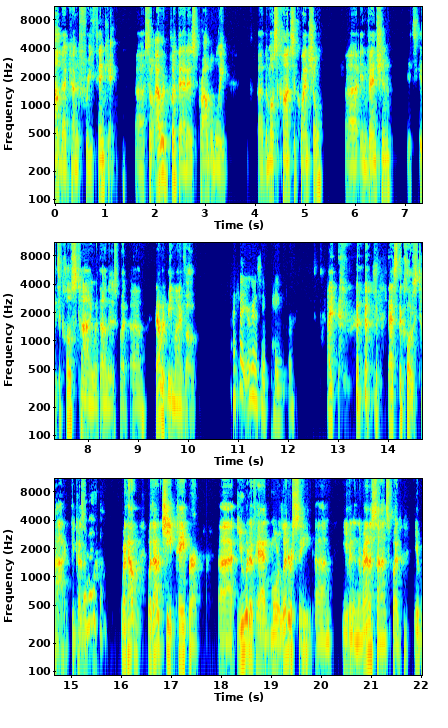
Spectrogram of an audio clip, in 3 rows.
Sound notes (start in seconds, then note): 15.3 laughs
